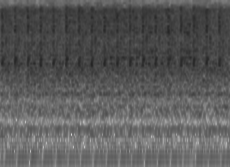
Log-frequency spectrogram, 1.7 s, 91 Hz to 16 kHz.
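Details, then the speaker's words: 2006 Mercedes A150 (W169) petrol idling unevenly with a rhythmic stumble: cylinder 4 misfires despite good compression and spark, caused by an open circuit in the injector 4 wiring and fixed by bypassing the wiring. "still misfiring."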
